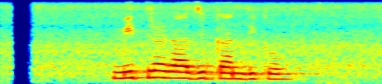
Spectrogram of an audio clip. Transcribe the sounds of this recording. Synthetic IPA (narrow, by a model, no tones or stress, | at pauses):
mit̪rʌɾad͡zib̚ɡand̪ʱiko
